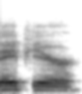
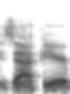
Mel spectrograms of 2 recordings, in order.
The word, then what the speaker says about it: Zapier: app here today or as a peer it depends on how you want to say it I say zapier because it's a zap so in my mind it's easier to say it like that what is that what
